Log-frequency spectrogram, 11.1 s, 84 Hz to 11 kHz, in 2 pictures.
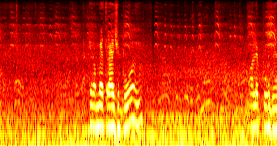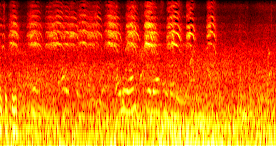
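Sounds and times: bird high calls: 3.0 - 10.0.

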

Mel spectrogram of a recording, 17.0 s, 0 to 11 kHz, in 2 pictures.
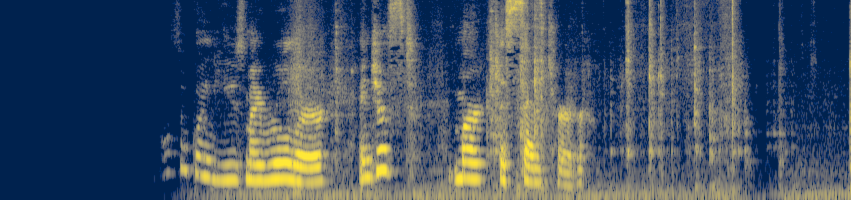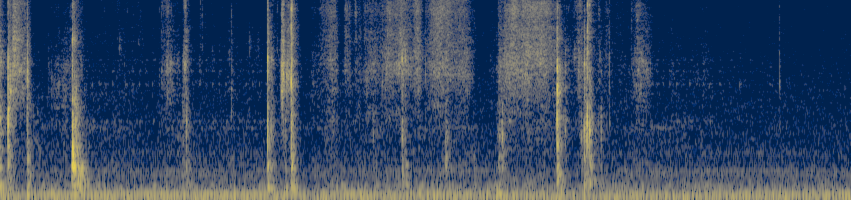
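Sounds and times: ruler sliding rustle: 2.7 - 3.6, 6.3 - 7.5, 11.3 - 15.0.

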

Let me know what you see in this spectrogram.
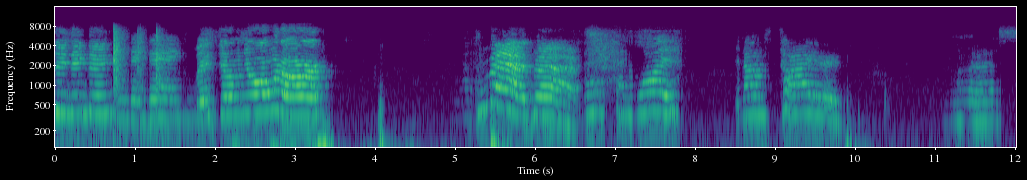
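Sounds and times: sharp claps: 0.7 - 1.5.

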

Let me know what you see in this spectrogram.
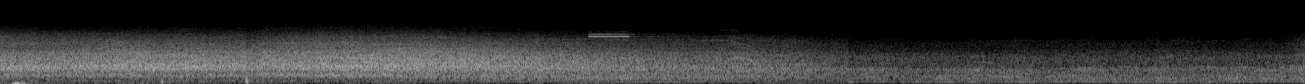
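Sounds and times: stadium crowd noise: 0.0 - 13.0
short high whistle: 5.9 - 6.4.

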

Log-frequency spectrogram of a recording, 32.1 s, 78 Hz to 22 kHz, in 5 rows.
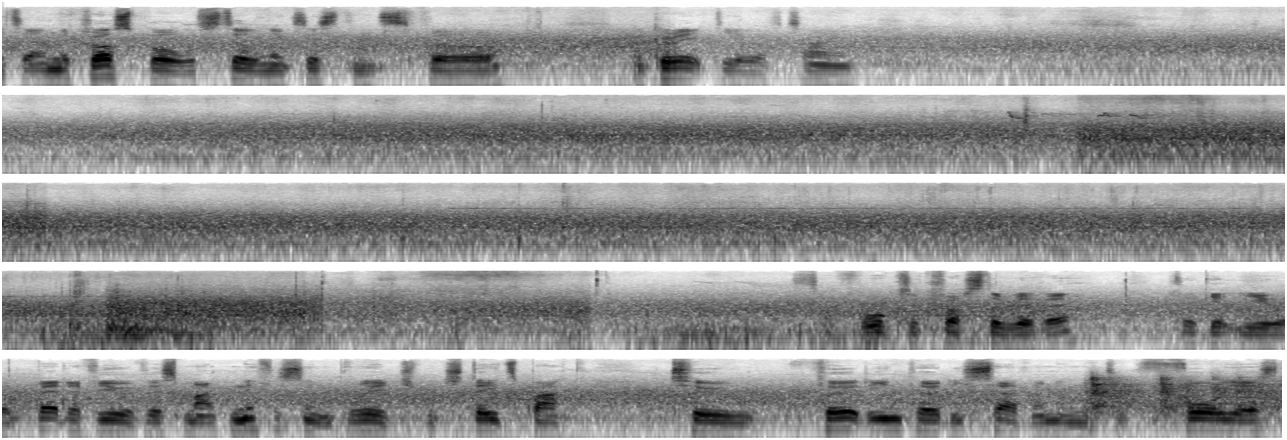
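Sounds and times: passing vehicles hissing: 0.0 - 32.0.

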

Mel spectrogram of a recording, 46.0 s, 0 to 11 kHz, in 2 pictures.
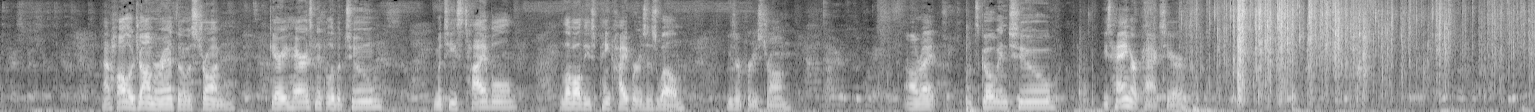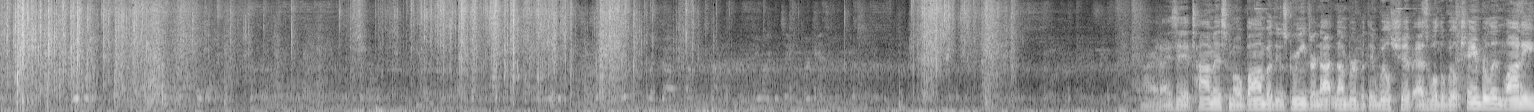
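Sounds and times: wrappers crinkling: 17.1 - 33.8, 36.6 - 38.4
card packs tearing open: 17.5 - 33.7, 36.6 - 38.3.

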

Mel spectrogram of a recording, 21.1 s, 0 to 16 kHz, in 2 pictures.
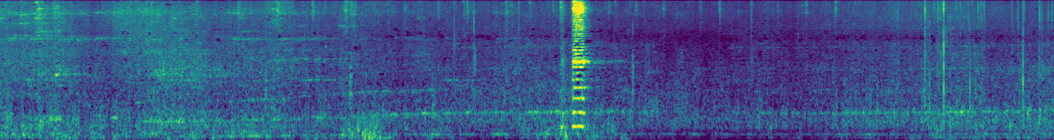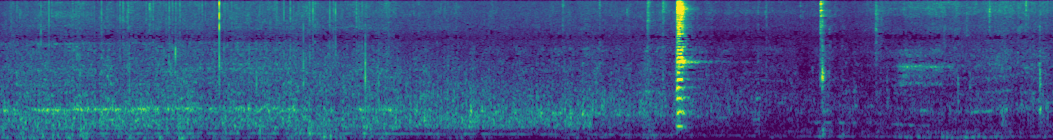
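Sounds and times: golf cart driving on concrete: 0.0 - 21.0.

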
